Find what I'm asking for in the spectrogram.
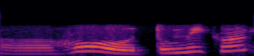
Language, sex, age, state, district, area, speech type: Marathi, female, 18-30, Maharashtra, Washim, rural, conversation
